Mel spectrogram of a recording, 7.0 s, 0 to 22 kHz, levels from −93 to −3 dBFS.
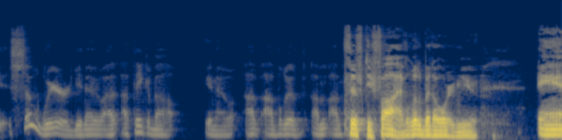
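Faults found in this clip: Rough, grainy speech for the whole clip, with noise between the harmonics and a thin, synthetic top band. Likely cause: low-delay AAC compression (AAC-ELD). Its short frames resolve pitch harmonics poorly, and the sound points to a low bitrate near 32 kbps. The damage is plainly audible.

Sudden gain jump at 4.31 s, just after "I've lived I'm I'm". Speech and background noise step up together by about 24 dB and stay raised to the end. Likely a gain setting or bit shift applied without a ramp.

AAC frame loss with concealment, 4.79 to 4.82 s, just after "I've lived I'm I'm". A brief smeared, noisy patch of about 20 ms, which fits one lost frame. The decoder bridges the gap by rebuilding from the last good spectrum.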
